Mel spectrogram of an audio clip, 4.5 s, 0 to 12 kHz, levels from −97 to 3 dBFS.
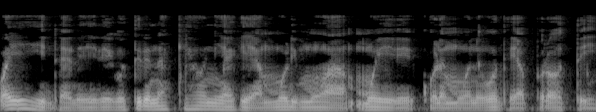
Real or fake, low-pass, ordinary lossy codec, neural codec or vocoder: real; 7.2 kHz; MP3, 64 kbps; none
